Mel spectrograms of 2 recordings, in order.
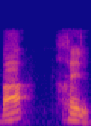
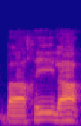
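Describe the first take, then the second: First: The word ends on a consonant, stopped short. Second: The word ends with an open vowel.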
